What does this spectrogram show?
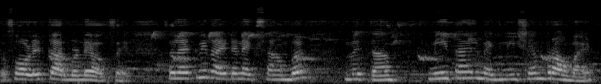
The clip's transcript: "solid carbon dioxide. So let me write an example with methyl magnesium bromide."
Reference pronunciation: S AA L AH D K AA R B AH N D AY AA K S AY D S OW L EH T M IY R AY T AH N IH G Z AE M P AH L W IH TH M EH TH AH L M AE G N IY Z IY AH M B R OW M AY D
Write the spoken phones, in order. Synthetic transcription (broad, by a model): S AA L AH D K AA R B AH N D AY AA K S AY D S OW L EH T M IY R AY T AH N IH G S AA M B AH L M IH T M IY T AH L M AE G N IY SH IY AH M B R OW M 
